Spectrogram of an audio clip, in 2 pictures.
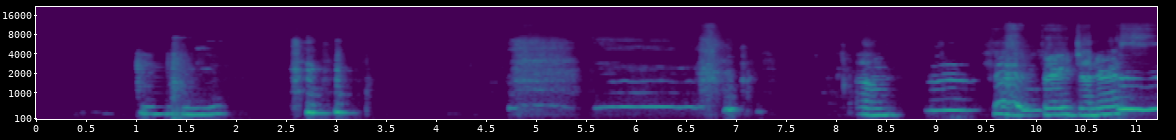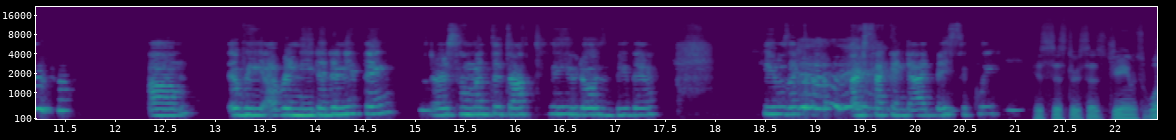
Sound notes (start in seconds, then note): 11.0 crying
